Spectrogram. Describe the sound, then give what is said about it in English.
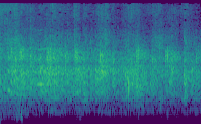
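An audience claps in soft, steady applause, a thin wash of many hands that stays even and fairly faint throughout. “If you are going to clap, you just got to commit to it.”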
